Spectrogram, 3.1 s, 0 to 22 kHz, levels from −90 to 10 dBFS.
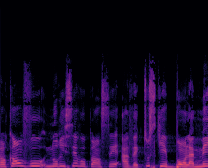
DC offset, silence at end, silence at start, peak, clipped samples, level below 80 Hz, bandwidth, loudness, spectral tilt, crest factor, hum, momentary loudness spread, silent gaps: under 0.1%; 0 s; 0 s; -20 dBFS; under 0.1%; -80 dBFS; 15 kHz; -39 LUFS; -3 dB/octave; 18 dB; none; 9 LU; none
